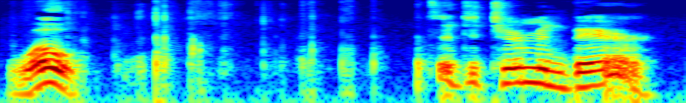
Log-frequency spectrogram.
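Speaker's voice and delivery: plain reading voice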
